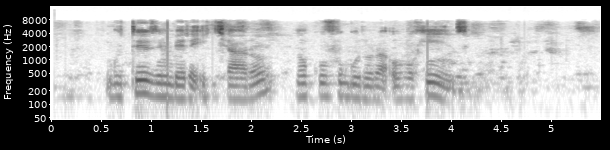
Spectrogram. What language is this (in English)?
Kinyarwanda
